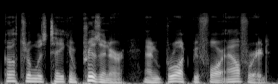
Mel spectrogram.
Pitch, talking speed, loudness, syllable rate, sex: 110 Hz, 170 wpm, -19 LUFS, 5.9 syllables/s, male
